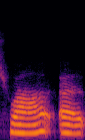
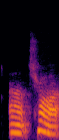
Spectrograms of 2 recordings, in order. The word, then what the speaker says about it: Chau: So also, you're being asked whether John Allin Choir was trying to, Chau, I don't know why I keep mispronouncing Chau, was trying to replicate the challenges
